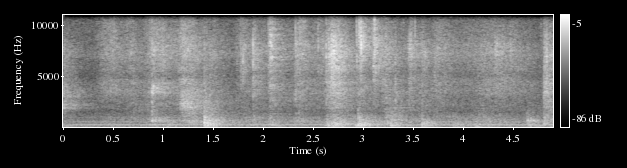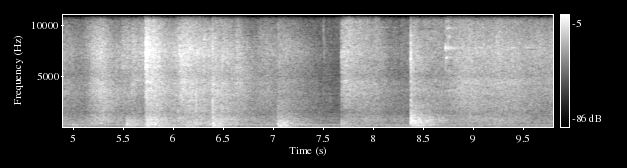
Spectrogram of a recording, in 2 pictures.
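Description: Cardboard rustles and scrapes as a large box is lifted.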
